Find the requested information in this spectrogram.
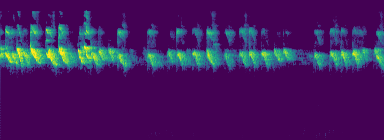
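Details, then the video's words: White-eye singing during warm, very humid weather: loud, dense high twitters and sharp chirps at first, then a slightly softer stream of quick repeated warbled notes. "Mata Puteh Hercules buka sing warm n very humid weather"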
